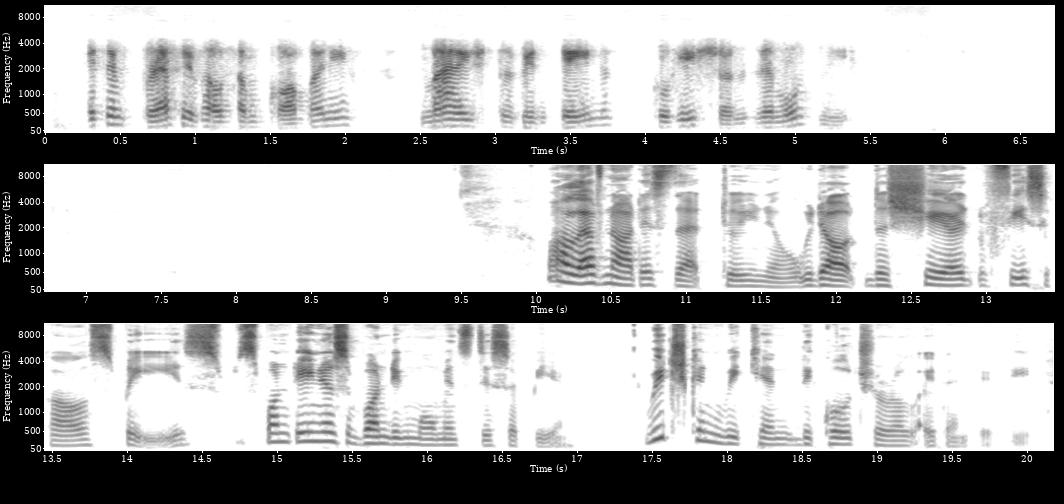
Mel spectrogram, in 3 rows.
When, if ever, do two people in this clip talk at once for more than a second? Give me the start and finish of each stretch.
none

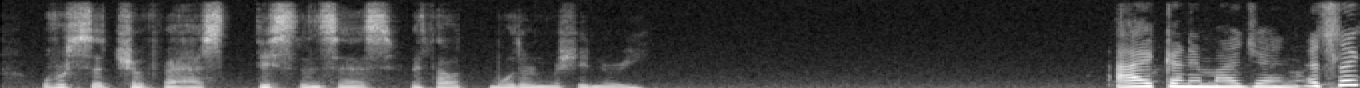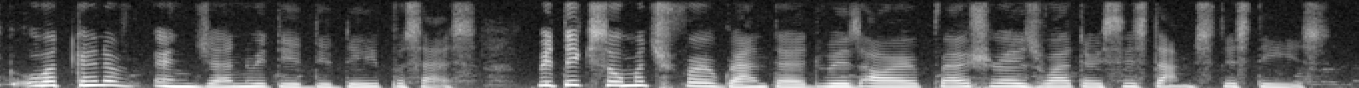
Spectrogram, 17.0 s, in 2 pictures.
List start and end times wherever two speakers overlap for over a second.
none

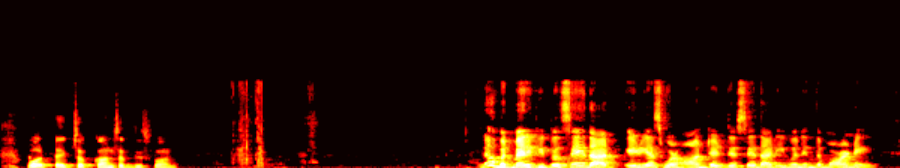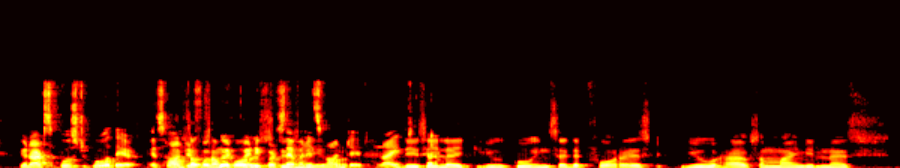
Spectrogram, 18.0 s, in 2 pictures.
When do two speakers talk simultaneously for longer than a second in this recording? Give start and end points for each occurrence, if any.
10.7-12.5

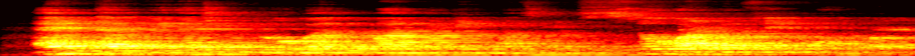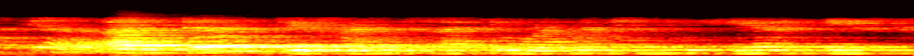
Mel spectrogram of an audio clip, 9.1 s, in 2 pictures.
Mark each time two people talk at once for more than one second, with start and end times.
none

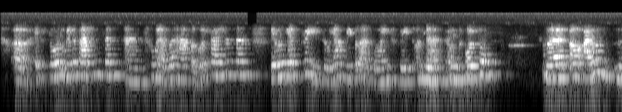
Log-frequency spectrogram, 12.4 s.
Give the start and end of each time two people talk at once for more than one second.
8.4-9.7

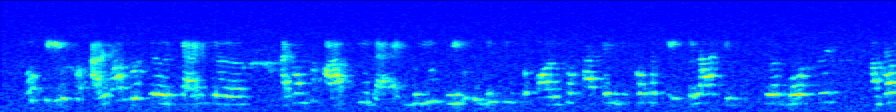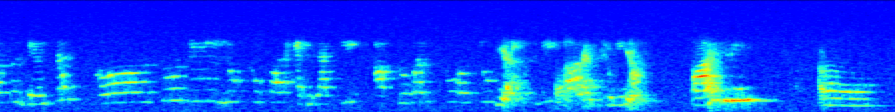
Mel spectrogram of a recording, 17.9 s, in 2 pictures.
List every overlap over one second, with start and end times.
14.0-15.4

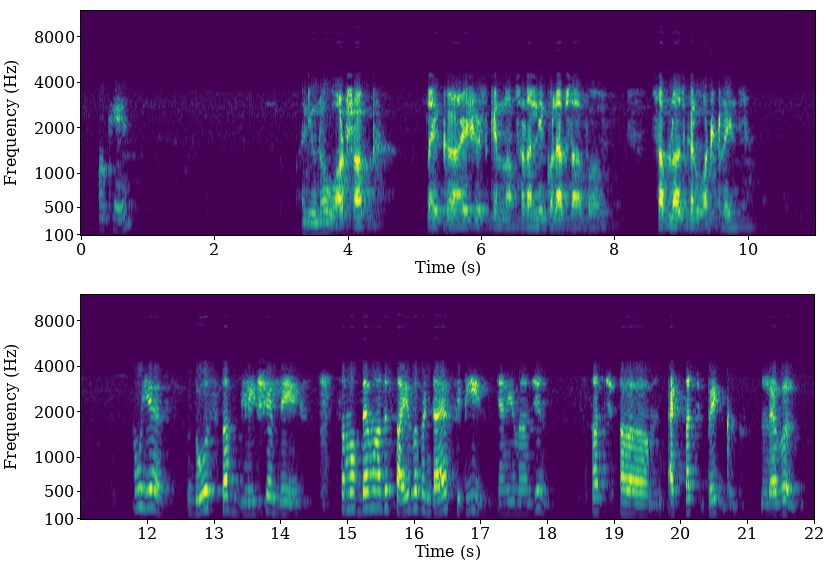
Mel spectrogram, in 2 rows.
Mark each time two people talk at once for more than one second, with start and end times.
none

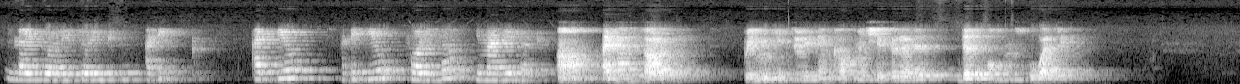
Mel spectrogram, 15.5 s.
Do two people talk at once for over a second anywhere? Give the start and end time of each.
none

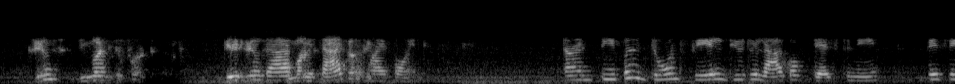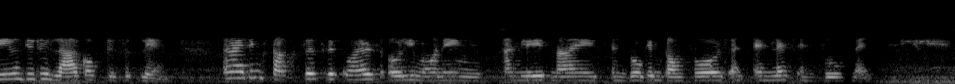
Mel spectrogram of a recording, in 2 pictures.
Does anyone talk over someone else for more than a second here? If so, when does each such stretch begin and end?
2.4-3.8

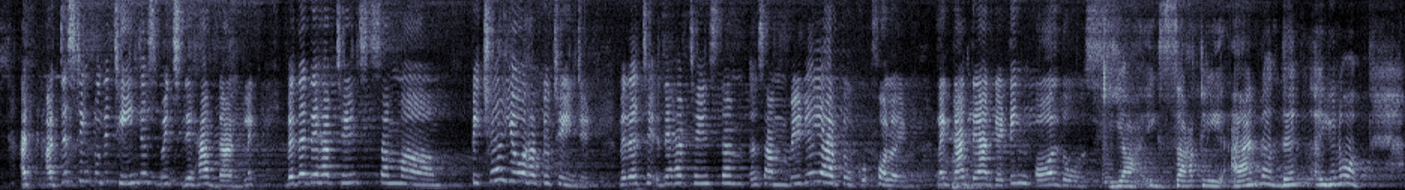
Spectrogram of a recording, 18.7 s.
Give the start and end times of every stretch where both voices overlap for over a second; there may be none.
none

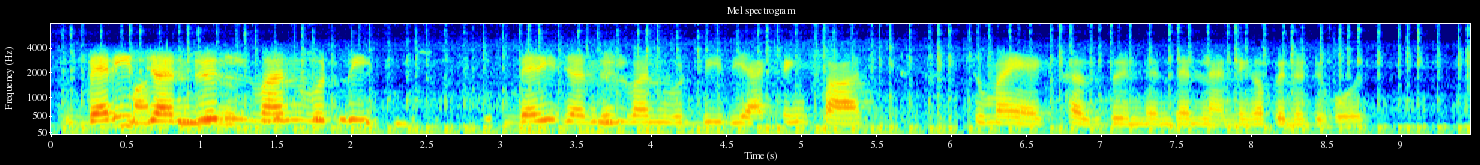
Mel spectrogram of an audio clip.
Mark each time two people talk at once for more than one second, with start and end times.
0.5-2.1

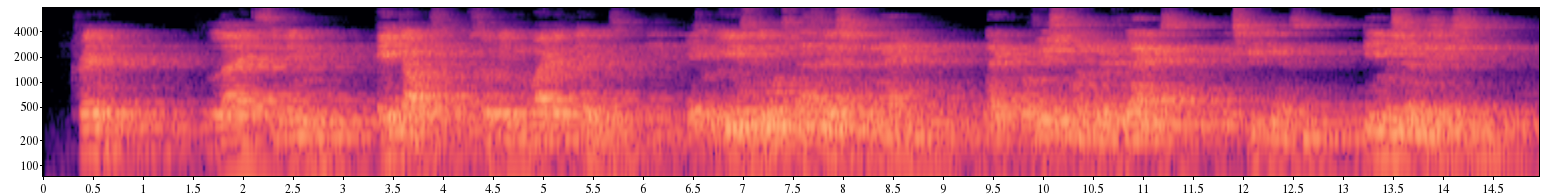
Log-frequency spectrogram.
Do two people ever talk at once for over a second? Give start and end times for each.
6.5-8.0

